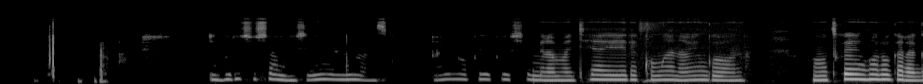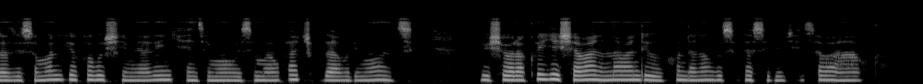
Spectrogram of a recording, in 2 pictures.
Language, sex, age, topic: Kinyarwanda, female, 25-35, education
